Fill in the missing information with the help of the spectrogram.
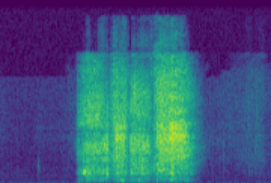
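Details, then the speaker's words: An adult speaker sneezes once while giving a recorded talk; sneeze. "Look, I sneezed. Did you say God bless you? I didn't hear it."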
